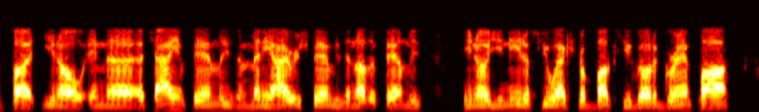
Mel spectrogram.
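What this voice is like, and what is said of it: Italian-American New York accent. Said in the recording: “I'm of Italian-American descent from my accent”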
